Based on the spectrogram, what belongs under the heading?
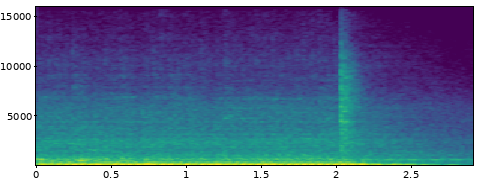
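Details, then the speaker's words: New 2025 Crown CR 100 motorcycle, started on its self-starter despite a battery run down from standing: it settles from a brief raised rev into a steady, even idle thump with no tapping or rattle, a healthy normal idle. "लेकिन start हो गया है, self start से ही हुआ है। अभी race तेज हुई है ज़रा।"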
